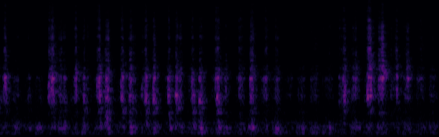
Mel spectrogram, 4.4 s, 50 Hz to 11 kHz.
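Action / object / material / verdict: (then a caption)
scrape / black-coated scratch-art paper scratched with a wooden stylus / coated paper / none. A wooden stylus scratches the black coating off a flat scratch-art paper page in a rapid series of repeated strokes. Each stroke gives a short, dry, raspy scrape centered in the upper mids around 1.6 kHz with a faint bright hiss above. The scratching is quiet and steady, with no ringing between strokes.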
